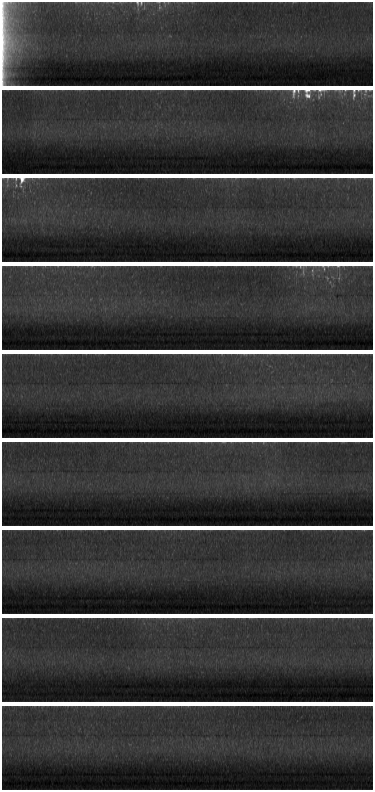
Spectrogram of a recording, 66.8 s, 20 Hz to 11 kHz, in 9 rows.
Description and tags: hi-fi szczepin 01092013 warehouse fan on robotnicza street 001
01.09.2013: fieldrecording made during Hi-fi Szczepin. performative sound workshop which I conducted for Contemporary Museum in Wroclaw (Poland). Noise of warehouse fan on Robotnicza street in Szczepin district in Wroclaw. Recording made by one of workshop participant.
zoom h4n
